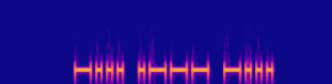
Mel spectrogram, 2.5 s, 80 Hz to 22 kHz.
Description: Morse code, heard as a keyed tone, about 30 wpm, 700 Hz. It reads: BJB
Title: USA Call Sign Postfixes - 3 Letters 30wpm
